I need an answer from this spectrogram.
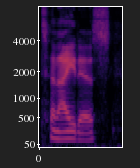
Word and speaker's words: tinnitus: rabbit hole of, okay, is it pronounced tinnitus or tinnitus? So technically it should be tinnitus. Is that when you have a ringing in your ears? Yes, because the itis part usually refers to inflammation, right?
